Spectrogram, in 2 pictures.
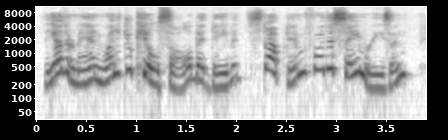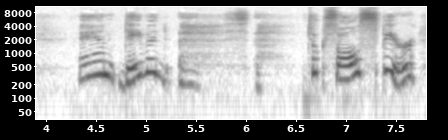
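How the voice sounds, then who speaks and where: A woman voicing a patient grandmother puppet who explains and tells Bible stories to children. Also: sits high. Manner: explanatory, patient, gently instructive.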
